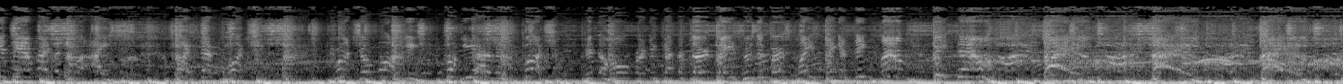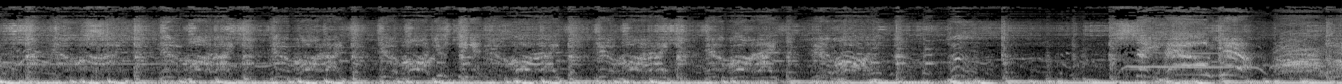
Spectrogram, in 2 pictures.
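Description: MP2 compression is audible throughout the clip: the sound is dull and carries a gurgling, granular distortion, which fits a low bitrate of about 80 kbps. The likely cause is MPEG Layer II starving its sub-bands of bits, so upper bands flicker off and the rest are coarsely quantised.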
